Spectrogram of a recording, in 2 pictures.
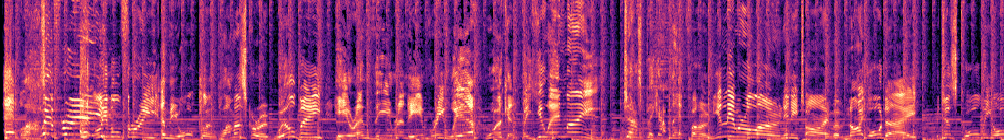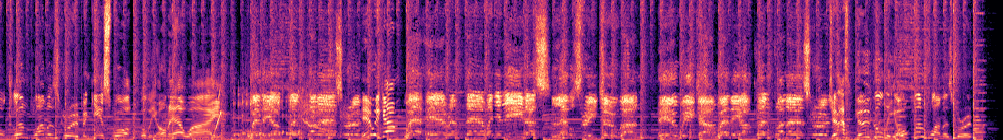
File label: Radio advert; Level 3 at last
